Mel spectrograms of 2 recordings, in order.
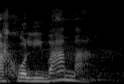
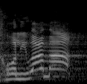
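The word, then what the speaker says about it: Aholibama: Esaú tomó sus mujeres de las hijas de Canaán, a Ada, hija de Elón, Eteo, y a, las, las, H bíblicas son como J, ¿eh? En realidad se debería pronunciar A Jolibama Santo Dios. Imagínate nada más. Jolibama Ya llegué a Jolibama.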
